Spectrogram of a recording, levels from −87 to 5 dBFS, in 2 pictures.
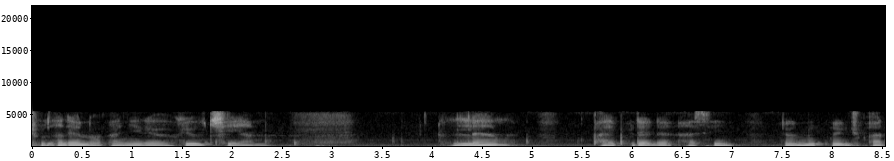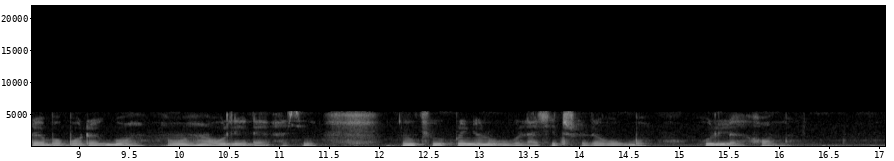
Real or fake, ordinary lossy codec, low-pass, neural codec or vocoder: real; MP3, 48 kbps; 5.4 kHz; none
